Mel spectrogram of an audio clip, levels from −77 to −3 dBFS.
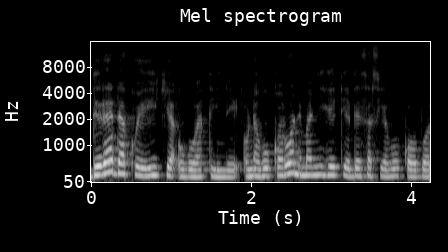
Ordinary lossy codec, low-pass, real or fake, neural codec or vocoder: MP3, 96 kbps; 14.4 kHz; fake; codec, 44.1 kHz, 7.8 kbps, DAC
